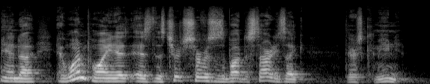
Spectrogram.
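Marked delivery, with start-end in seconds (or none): 3.4-4.0 hushed whisper under the breath. Retelling what a companion said in church before the service: imitating someone whispering. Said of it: "He whispers it to me".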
